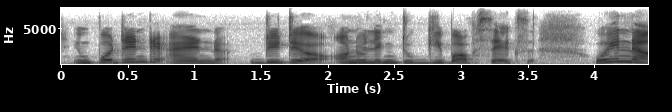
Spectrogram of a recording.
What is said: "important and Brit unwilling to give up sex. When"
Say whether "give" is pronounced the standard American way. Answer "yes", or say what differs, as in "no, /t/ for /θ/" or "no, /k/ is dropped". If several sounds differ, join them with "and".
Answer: no, /p/ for /v/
